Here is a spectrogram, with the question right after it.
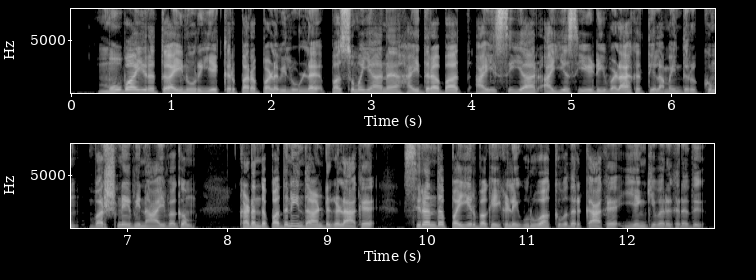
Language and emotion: Tamil, neutral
